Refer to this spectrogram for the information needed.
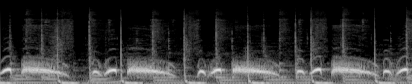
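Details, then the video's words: A spotted dove gives soft, mellow coos, each note arching up and falling back, repeated about once a second, over a faint low background hum. "This is a spotted dove. Its call sounds like this."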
